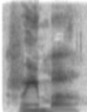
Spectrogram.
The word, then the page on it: rima: spanish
